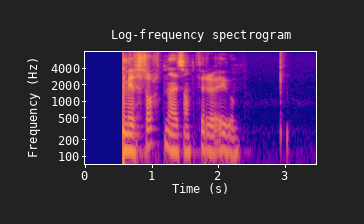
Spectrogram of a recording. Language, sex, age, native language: Icelandic, male, 18-19, Icelandic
